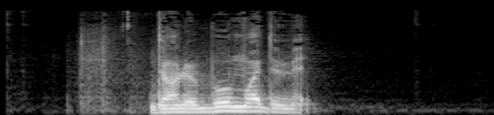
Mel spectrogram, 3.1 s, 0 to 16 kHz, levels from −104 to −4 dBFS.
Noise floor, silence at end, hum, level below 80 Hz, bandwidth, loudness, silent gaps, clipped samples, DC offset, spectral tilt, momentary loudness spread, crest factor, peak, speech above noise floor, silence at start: -78 dBFS; 1.2 s; none; -48 dBFS; 7.6 kHz; -16 LUFS; none; under 0.1%; under 0.1%; -9.5 dB/octave; 13 LU; 16 dB; -2 dBFS; 63 dB; 0.95 s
